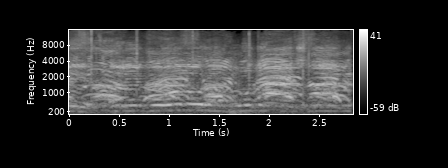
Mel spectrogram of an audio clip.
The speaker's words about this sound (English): At this rally in July, people shouted down a local official with cries of shame, shame.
